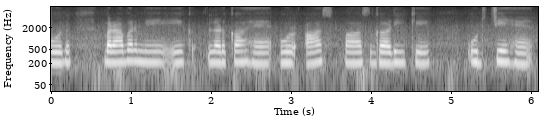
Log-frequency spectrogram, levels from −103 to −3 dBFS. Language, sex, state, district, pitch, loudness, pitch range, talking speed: Hindi, female, Uttar Pradesh, Shamli, 210 Hz, -21 LUFS, 205-215 Hz, 120 wpm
